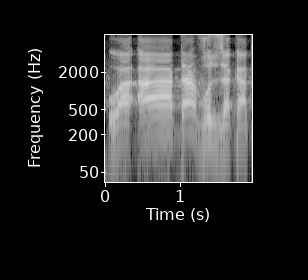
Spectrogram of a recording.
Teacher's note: واو کو یہاں زا کے ساتھ ملائیں گے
